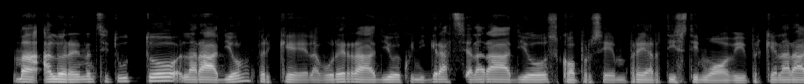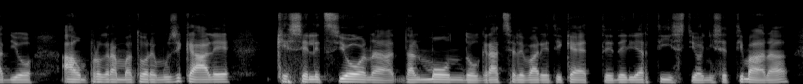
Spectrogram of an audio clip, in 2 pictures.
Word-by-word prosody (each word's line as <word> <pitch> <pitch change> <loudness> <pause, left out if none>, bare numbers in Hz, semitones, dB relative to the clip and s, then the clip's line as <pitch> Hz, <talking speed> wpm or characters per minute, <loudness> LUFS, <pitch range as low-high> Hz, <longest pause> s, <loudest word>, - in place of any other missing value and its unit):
Ma - - +5
allora, 120 -1 +5
innanzitutto 150 +7 0
la 115 0 0
radio 115 +7 +3
perché 110 -1 -4
lavoro 110 +2 -3
in 125 - +4
radio 115 -2 0
e - - 0
quindi 110 -1 -8
grazie 115 0 -3
alla 115 +1 -1
radio 110 -1 +1
scopro 110 0 -4
sempre 105 +1 -3
artisti 110 +1 -4
nuovi, 100 -2 -2
perché 105 - -7
la 110 0 -1
radio 105 -1 0 0.3
ha 115 -1 +4
un 110 -1 -1
programmatore 115 0 0
musicale 115 -1 +2 0.4
che 130 - -2
seleziona 115 -4 +3
dal 110 -1 -2
mondo 110 -2 +2
grazie 105 +1 -1
alle 105 - +1
varie 105 0 +1
etichette 105 -2 -3
degli 110 +1 0
artisti 110 -1 -4
ogni 100 0 -1
settimana, 105 +1 0
110 Hz, 140 wpm, -23 LUFS, 105-115 Hz, 0.4 s, Ma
